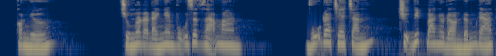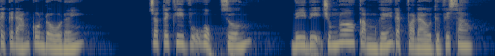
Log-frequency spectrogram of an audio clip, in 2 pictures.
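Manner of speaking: ordinary delivery, nothing marked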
